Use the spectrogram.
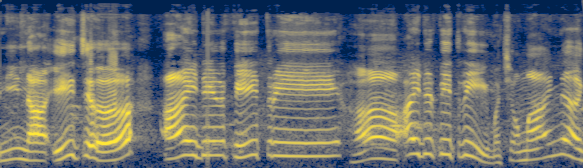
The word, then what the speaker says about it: Aidilfitri: A I D i L F I T R I Aidil Fitri bukanlah idil kemudian Jarak Fitri ataupun Idul Fitri. Kurang tepat tu yang betul Aidil Fitri.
